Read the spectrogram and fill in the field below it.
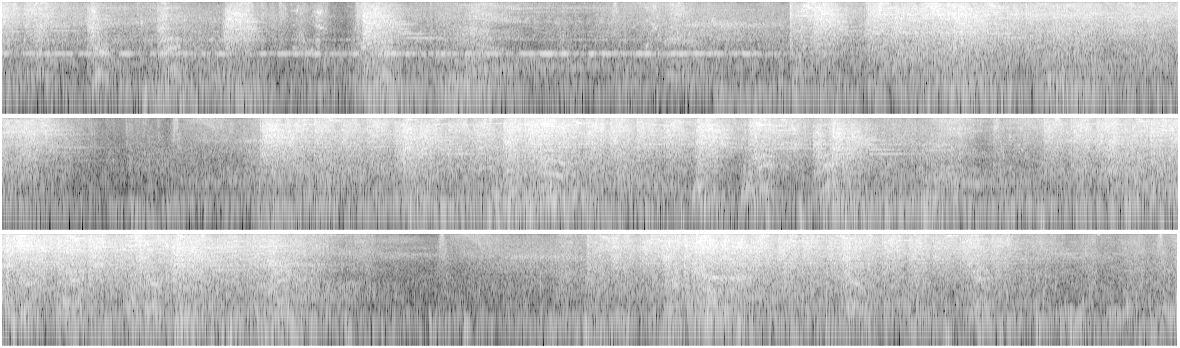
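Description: Swords clash and slash in rapid fighting.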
